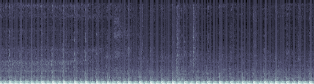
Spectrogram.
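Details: X-PRO dirt bike after fixing ignition coil/spark plug cap ground fault: steady single-cylinder thumping about three beats a second, even with no stumbling; runs properly with spark restored, before carburetor overflow problem appears.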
